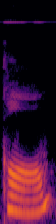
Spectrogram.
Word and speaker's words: comb: There is B. B is a silent letter in these words. We pronounce these words climb, comb, thumb. Climb, comb, thumb. We don't pronounce the letter B because it is silent letter.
